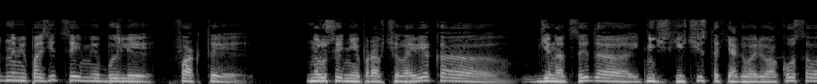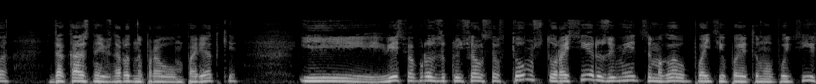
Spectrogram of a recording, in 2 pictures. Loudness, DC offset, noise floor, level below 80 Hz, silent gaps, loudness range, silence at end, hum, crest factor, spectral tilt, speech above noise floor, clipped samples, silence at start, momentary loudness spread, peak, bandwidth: -26 LUFS; under 0.1%; -72 dBFS; -52 dBFS; none; 1 LU; 0 s; none; 16 dB; -6.5 dB/octave; 47 dB; under 0.1%; 0 s; 8 LU; -10 dBFS; 8.8 kHz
